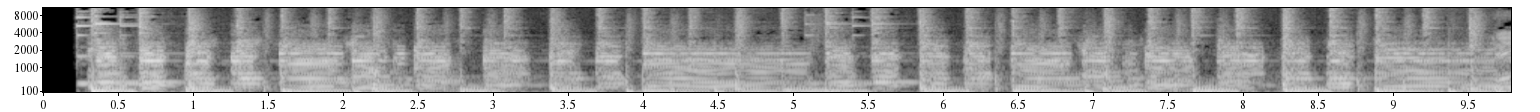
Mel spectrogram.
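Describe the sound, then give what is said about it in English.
A loud, bright radio show music jingle signalling that the phone lines are open plays steadily for about ten seconds, with punchy rhythmic hits, chiming tones and dense full-band instrumentation, and no voices over it. “That phone troll music, which means all the lines are open, and you can get in now”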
